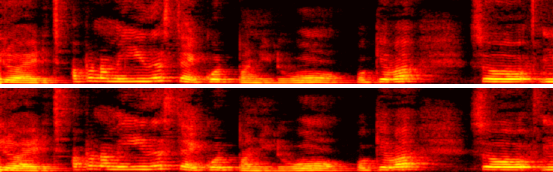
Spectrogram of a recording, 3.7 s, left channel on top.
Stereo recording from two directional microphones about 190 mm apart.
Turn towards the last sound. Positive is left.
turn(degrees=35)  # may be behind; listen again after turning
